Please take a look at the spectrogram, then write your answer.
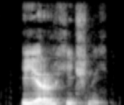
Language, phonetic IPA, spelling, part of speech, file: Ukrainian, [ijerɐrˈxʲit͡ʃnei̯], ієрархічний, adjective, LL-Q8798 (ukr)-ієрархічний.wav
- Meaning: hierarchical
